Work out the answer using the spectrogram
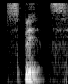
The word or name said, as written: spitz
